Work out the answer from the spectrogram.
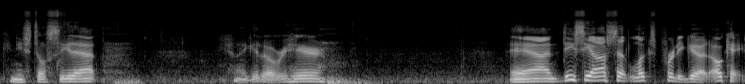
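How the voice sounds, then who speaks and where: A man giving a casual hands-on repair walkthrough, explaining each step aloud as he works. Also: mid-range voice. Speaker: host of an electronics repair channel.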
